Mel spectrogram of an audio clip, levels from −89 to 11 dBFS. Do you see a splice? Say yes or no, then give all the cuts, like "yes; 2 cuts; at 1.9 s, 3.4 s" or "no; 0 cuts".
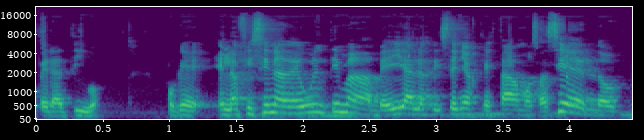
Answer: no; 0 cuts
